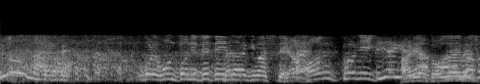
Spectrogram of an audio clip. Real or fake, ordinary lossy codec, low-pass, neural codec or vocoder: real; AAC, 16 kbps; 7.2 kHz; none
